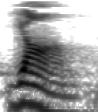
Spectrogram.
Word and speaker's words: yom: And again, Hebrew for day, yom, Y-O-M. You could say it rhymes with home if you want. This is yom is really how it's supposed to say if you want to get really technical.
